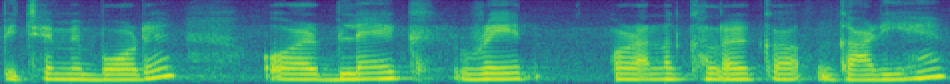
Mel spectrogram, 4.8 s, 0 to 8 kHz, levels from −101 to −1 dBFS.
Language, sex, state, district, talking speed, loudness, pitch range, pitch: Hindi, female, Arunachal Pradesh, Papum Pare, 150 wpm, -13 LUFS, 190-210 Hz, 195 Hz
